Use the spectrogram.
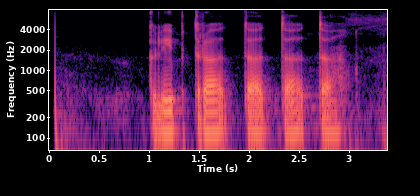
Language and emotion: Russian, sad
